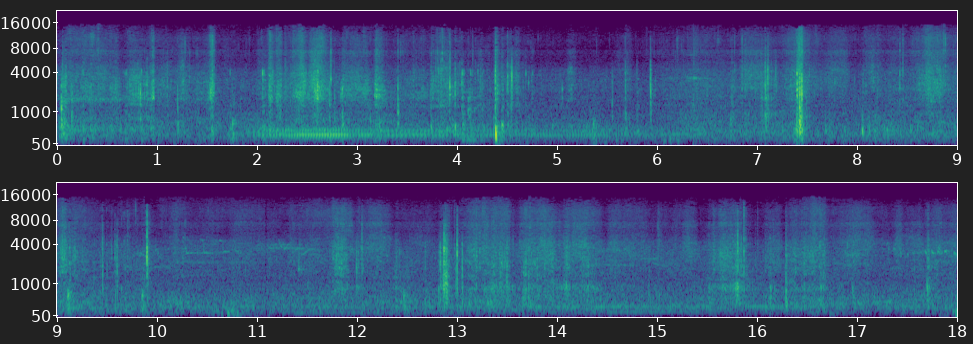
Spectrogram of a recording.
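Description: Hands pressing and scraping potting compost around a transplanted Cape gooseberry seedling in a plastic pot: soft rustling and crumbling of soil. There are two sharp clicks, a few seconds apart.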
